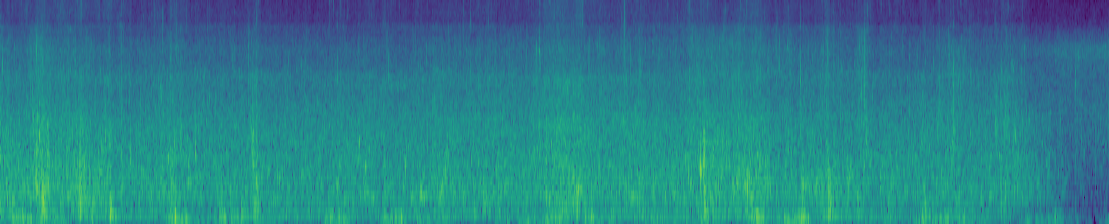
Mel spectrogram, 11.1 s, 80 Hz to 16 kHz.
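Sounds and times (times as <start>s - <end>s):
river water rushing and splashing: 0.0s - 11.0s
small water splashes: 0.0s - 11.0s
wind rumbling on microphone: 0.0s - 11.0s.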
